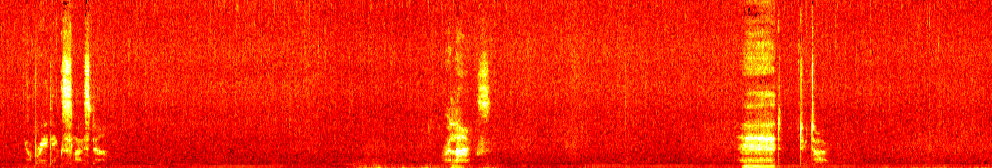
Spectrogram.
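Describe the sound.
Steady rain hisses throughout while low thunder rumbles and rolls through the middle. A few soft whispered voice fragments surface over the storm.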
